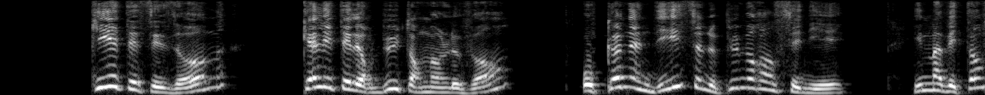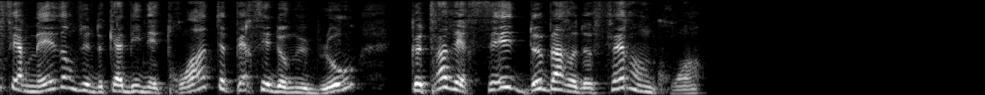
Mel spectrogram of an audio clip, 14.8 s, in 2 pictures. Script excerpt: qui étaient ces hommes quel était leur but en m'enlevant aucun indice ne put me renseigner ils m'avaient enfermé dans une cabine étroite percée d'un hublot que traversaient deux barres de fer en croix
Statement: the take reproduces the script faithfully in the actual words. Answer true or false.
true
